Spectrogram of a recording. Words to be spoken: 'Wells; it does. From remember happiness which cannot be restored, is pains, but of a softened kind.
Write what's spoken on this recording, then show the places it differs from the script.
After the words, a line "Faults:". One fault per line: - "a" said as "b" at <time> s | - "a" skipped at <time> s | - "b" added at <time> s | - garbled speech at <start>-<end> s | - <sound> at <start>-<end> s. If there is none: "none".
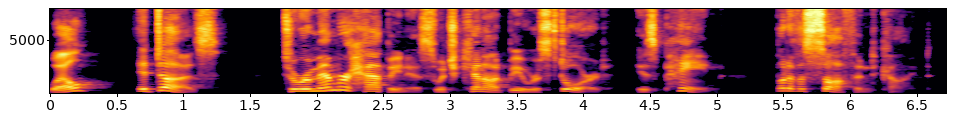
'Well; it does. To remember happiness which cannot be restored, is pain, but of a softened kind.
Faults:
- "Wells" said as "Well" at 0.0 s
- "From" said as "To" at 1.8 s
- dropout at 3.8-3.8 s
- "pains" said as "pain" at 4.6 s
